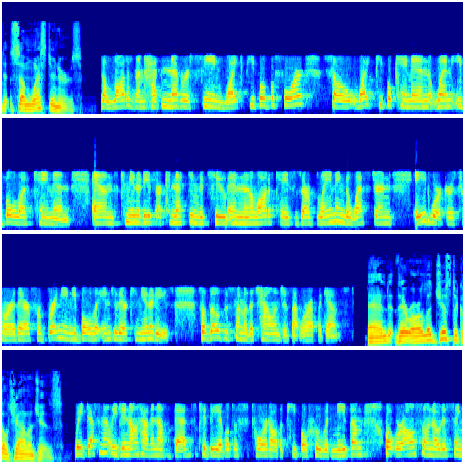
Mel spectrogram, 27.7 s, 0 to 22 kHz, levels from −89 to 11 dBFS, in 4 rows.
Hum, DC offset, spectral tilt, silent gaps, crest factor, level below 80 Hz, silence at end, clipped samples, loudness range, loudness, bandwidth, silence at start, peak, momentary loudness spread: none; under 0.1%; -6 dB/octave; 1.42-1.48 s, 19.12-19.27 s, 21.80-21.84 s; 18 dB; -62 dBFS; 0 s; under 0.1%; 3 LU; -24 LUFS; 11 kHz; 0 s; -6 dBFS; 7 LU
